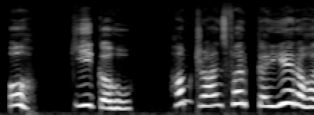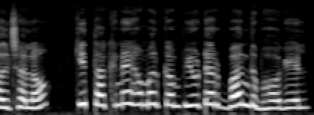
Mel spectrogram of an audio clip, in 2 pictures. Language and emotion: Maithili, sad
